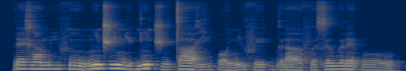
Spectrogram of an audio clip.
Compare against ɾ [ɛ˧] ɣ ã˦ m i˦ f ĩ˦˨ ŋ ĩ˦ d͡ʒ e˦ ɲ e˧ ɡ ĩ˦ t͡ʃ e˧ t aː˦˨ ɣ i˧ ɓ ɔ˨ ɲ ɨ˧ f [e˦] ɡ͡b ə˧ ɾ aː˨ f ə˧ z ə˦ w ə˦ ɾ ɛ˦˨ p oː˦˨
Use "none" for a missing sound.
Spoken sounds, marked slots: ɛ˦, e˨˦

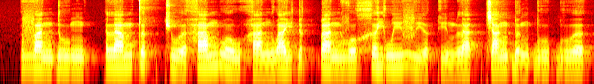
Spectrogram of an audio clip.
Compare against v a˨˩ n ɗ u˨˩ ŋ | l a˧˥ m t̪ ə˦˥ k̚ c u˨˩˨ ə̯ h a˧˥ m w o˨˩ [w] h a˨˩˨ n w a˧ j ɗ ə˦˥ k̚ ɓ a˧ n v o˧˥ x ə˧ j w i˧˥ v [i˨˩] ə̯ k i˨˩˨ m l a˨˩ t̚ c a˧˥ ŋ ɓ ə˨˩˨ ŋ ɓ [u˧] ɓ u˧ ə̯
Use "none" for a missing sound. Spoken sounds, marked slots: w, i˨˩˨, u˧

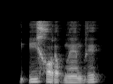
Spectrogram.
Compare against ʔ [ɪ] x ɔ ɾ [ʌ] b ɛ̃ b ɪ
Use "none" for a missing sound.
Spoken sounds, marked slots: i, ʌ

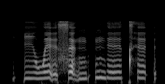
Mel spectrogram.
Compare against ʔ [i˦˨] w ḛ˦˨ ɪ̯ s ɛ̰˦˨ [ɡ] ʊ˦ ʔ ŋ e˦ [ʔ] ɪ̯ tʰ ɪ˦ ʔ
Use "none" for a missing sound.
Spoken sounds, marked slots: i˨, ŋ, none

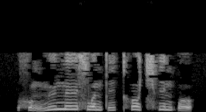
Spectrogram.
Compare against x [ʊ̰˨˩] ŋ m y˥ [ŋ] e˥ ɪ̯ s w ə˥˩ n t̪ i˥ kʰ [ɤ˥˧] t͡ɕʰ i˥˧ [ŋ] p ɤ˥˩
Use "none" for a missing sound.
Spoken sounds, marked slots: ʊ̰˨˩, n̪, ɤ˥˧, n

